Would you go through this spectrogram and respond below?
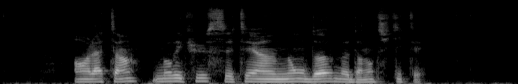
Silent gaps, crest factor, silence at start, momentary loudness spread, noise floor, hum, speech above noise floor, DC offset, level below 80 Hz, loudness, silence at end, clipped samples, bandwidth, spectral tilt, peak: none; 18 dB; 0.75 s; 14 LU; -58 dBFS; none; 31 dB; under 0.1%; -60 dBFS; -27 LUFS; 0.85 s; under 0.1%; 15.5 kHz; -7 dB/octave; -10 dBFS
